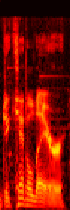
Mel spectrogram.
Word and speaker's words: De Ketelaere: 3 minutes later, here comes, and I think he pronounces his name De Ketelaere of Belgium.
